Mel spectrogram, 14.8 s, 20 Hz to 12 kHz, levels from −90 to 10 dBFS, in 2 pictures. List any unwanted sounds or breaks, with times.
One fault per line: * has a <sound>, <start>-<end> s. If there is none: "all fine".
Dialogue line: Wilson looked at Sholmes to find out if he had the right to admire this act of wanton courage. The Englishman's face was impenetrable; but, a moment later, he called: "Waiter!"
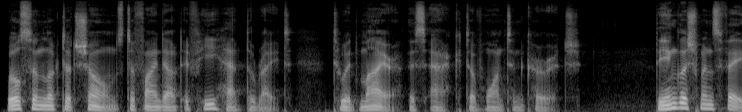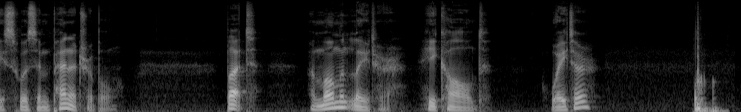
* has a thud, 14.3-14.7 s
